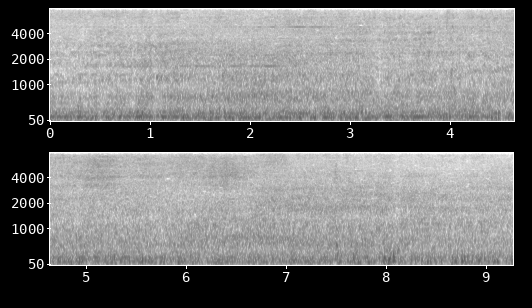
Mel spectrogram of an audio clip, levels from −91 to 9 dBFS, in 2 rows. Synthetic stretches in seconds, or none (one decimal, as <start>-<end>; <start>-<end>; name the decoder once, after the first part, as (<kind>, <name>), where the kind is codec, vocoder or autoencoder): 0.0-1.3 (vocoder, HiFi-GAN); 3.2-4.4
